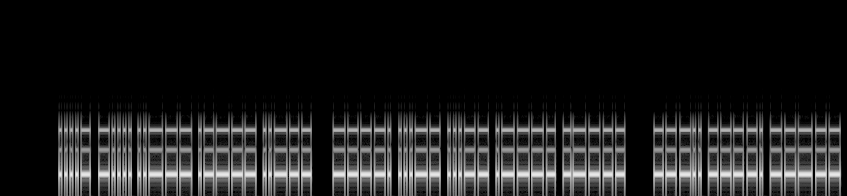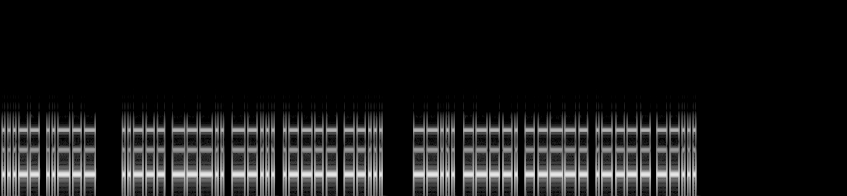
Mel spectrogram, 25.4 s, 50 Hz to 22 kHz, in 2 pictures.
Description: Morse code, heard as a keyed tone, hand-sent with a bug key, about 29 wpm, 490 Hz. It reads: 46212 93310 89032 28717 79017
